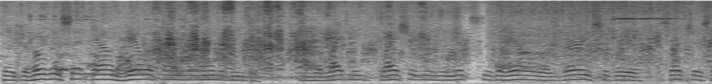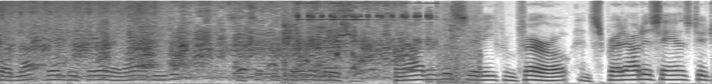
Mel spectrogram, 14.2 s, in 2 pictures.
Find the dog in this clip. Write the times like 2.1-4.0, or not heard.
0.5-2.0, 9.4-11.4.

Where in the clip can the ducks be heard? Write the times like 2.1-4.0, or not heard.
1.4-11.2.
